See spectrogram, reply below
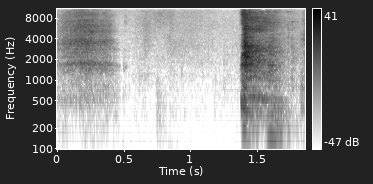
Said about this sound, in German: Du darfst ruhig husten.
